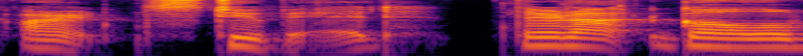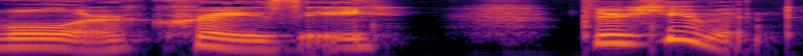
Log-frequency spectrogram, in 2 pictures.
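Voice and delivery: ordinary talk, nothing marked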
